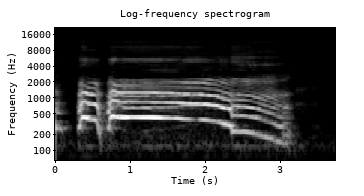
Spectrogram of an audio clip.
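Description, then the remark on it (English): A voice imitates a rooster crowing: a short rising note, a brief break, then a long sustained call that dips in pitch and fades, loud and alone. “Instead, the rooster just crowed.”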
